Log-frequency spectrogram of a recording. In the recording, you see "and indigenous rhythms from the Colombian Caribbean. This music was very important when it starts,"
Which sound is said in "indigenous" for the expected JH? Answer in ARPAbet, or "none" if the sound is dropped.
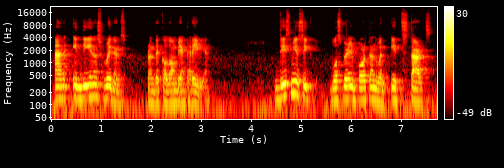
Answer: none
